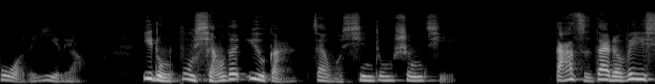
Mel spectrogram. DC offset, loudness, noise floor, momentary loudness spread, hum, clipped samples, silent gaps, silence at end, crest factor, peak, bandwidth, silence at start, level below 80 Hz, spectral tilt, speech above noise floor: under 0.1%; -27 LUFS; -65 dBFS; 13 LU; none; under 0.1%; 4.55-5.21 s; 0 s; 20 dB; -6 dBFS; 13 kHz; 0 s; -76 dBFS; -5 dB/octave; 39 dB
